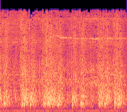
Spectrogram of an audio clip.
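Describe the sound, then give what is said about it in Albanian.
Fireworks set off to celebrate a homecoming in Kosovo, a loud, continuous wash of dense crackling and bursting with uneven pulses and no clear gaps between blasts. “Për nder të kthimit të tij në Kosovë janë ndezur fishek zjarre”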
